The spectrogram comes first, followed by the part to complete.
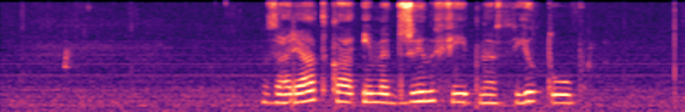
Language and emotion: Russian, neutral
